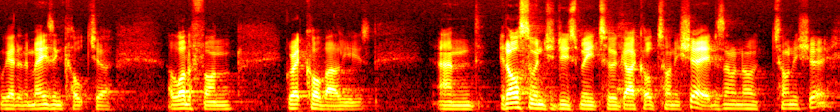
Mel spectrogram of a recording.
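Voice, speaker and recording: With an English accent, a man speaks at a medium pitch in a monotone, flat way, at a fairly quick pace broken by long, frequent pauses. Room echo is audible. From northern England (Bolton). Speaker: business coach and entrepreneur. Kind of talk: conference talk.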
